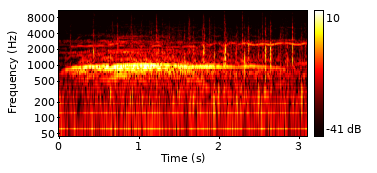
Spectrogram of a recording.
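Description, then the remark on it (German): A lively crowd claps and cheers as striking bus company ASIAG workers in high-visibility vests arrive with whistles at a strike gathering; scattered sharp claps over a steady, sustained whistling tone that holds throughout, busy. “Da kommen die streikenden Menschen von der ASIAG. Ein Applaus!”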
